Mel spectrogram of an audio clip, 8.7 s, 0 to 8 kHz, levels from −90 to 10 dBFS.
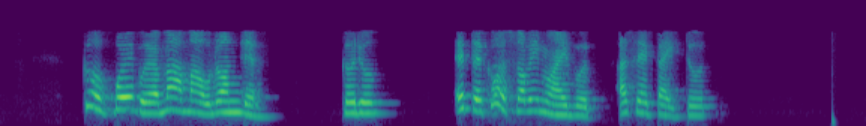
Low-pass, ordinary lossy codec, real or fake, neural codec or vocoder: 7.2 kHz; AAC, 16 kbps; fake; codec, 16 kHz, 1 kbps, X-Codec, HuBERT features, trained on balanced general audio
